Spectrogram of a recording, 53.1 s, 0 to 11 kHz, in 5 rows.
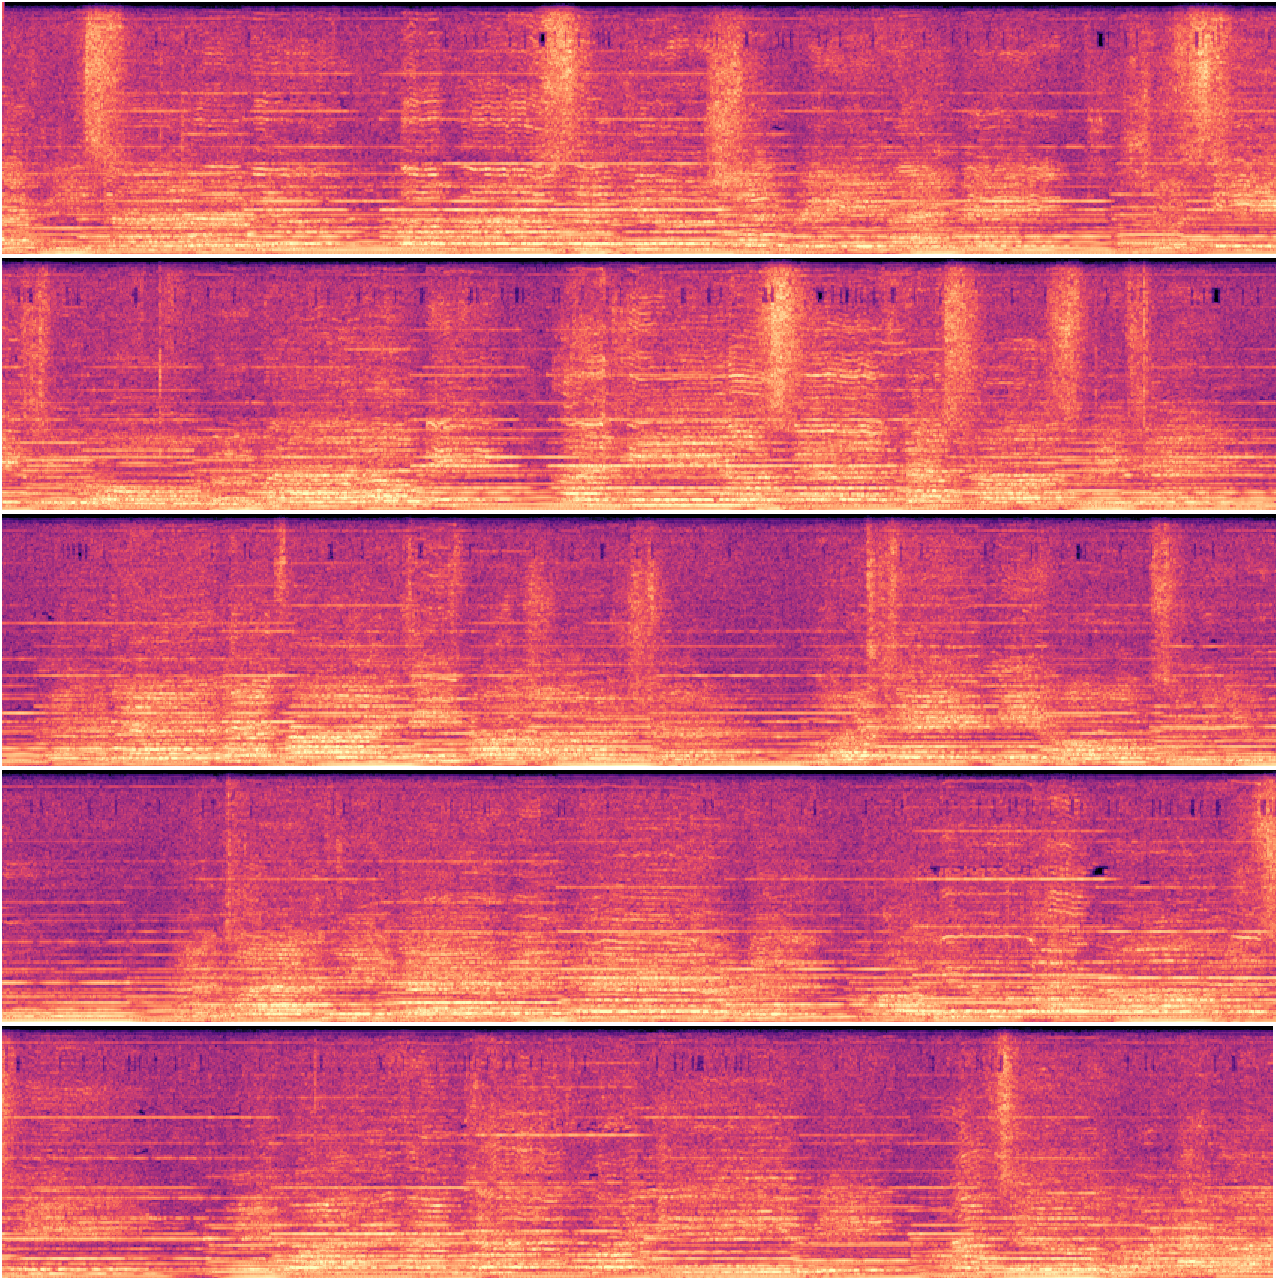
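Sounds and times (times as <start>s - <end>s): congregation singing a hymn: 0.0s - 53.0s
pipe organ bass notes: 0.0s - 53.0s.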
